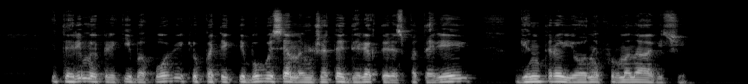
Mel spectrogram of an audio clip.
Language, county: Lithuanian, Alytus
